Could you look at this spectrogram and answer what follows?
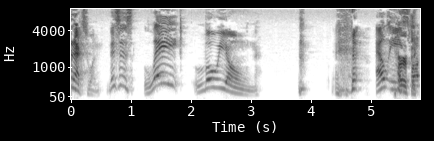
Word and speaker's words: Le Loyon: This is Le Loyon. L-E. Perfect pronunciation.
